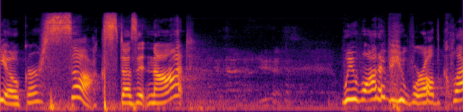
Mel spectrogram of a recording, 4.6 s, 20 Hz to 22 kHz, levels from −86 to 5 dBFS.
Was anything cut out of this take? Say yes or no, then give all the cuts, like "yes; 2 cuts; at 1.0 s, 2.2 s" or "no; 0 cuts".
no; 0 cuts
